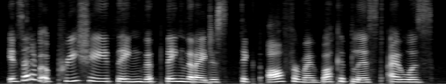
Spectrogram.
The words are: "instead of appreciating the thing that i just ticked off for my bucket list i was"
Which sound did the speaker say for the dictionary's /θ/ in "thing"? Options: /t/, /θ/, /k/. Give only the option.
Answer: /θ/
